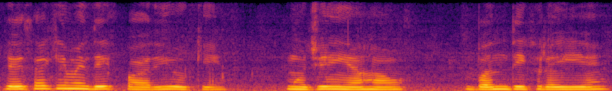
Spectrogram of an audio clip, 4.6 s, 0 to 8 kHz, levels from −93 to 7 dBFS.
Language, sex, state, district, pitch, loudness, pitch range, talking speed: Hindi, female, Madhya Pradesh, Dhar, 200 Hz, -13 LUFS, 195-215 Hz, 185 wpm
